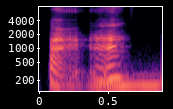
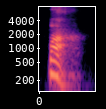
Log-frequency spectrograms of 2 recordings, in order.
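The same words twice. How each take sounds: First: The pitch dips down and then rises. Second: The pitch falls sharply from high to low. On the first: "Third tone is fall down and rising" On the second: "Fourth tone go down, falling"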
